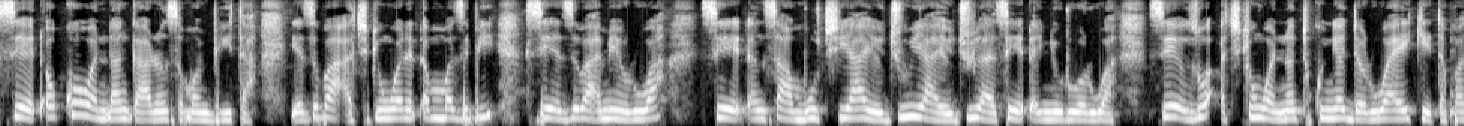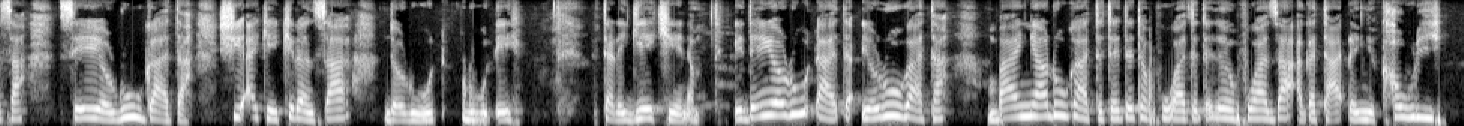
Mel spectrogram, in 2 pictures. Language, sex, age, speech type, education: Hausa, female, 15-29, spontaneous, tertiary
